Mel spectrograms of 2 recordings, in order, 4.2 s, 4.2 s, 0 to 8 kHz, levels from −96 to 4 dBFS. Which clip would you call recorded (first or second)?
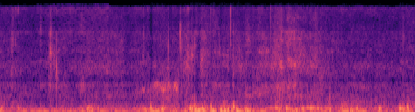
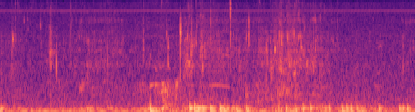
second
